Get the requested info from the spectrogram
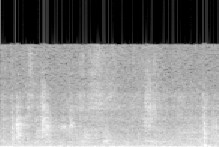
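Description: Quiet meeting-room tone with a steady low hum and a few faint rustles and clicks in the first half second.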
